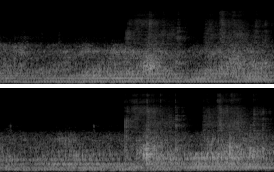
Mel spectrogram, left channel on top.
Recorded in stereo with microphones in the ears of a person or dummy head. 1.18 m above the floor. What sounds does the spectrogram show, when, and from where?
1.2 s footsteps: 70° right (ahead or behind), 5 m; by 2.7 s 80° right, 6.5 m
